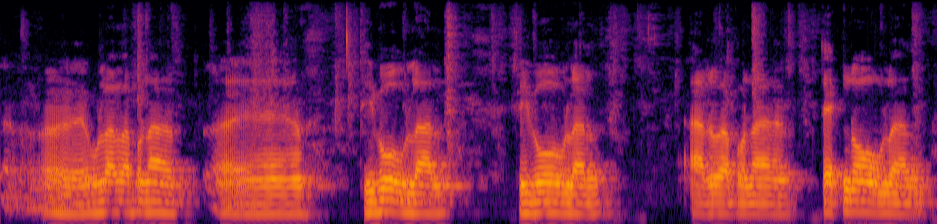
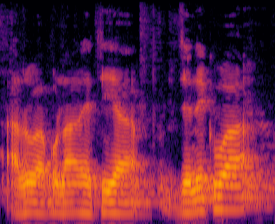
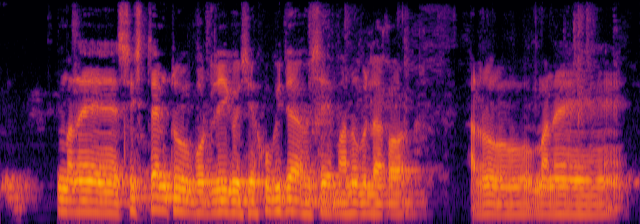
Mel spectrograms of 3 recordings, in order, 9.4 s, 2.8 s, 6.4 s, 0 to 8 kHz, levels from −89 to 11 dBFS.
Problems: constant background noise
